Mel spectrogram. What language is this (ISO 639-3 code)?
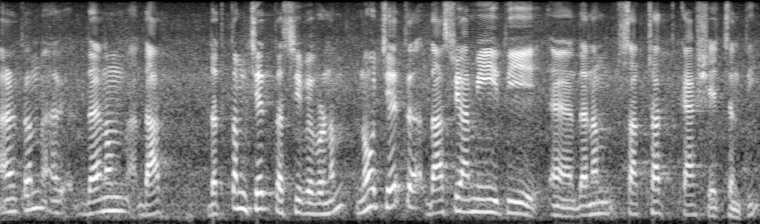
san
